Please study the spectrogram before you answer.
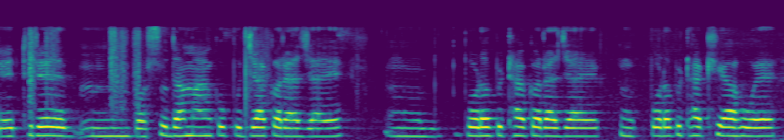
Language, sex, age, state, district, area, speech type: Odia, female, 18-30, Odisha, Cuttack, urban, spontaneous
